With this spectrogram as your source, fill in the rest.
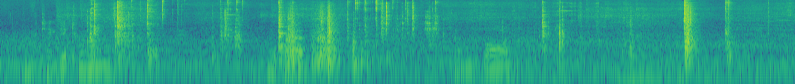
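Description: Metal tools clink and tap against bolts.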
